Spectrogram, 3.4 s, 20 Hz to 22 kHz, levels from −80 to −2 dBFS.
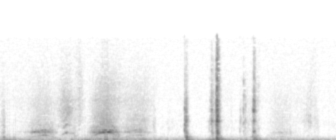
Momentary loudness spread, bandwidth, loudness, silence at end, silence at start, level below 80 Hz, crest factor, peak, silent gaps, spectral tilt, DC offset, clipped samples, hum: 20 LU; 16.5 kHz; -41 LUFS; 0 s; 0 s; -56 dBFS; 34 dB; -10 dBFS; none; -2 dB/octave; under 0.1%; under 0.1%; none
